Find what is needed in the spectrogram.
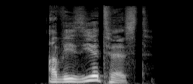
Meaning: inflection of avisieren: 1. second-person singular preterite 2. second-person singular subjunctive II
- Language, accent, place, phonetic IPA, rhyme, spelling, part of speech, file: German, Germany, Berlin, [ˌaviˈziːɐ̯təst], -iːɐ̯təst, avisiertest, verb, De-avisiertest.ogg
